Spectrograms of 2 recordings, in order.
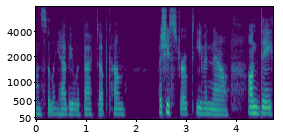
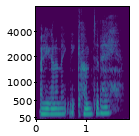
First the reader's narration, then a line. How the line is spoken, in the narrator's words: panted almost breathlessly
